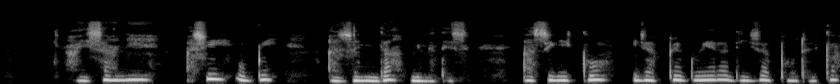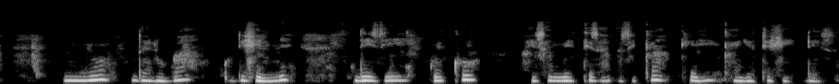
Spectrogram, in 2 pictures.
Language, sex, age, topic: Gamo, female, 36-49, government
